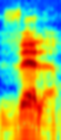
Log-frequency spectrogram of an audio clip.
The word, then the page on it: vela: velo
